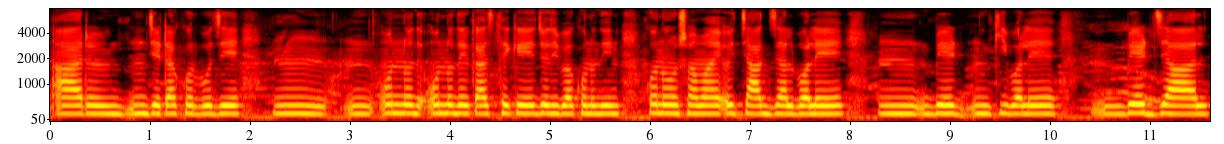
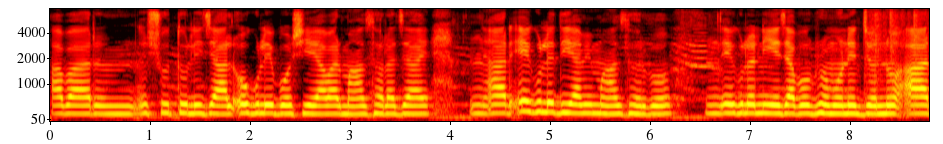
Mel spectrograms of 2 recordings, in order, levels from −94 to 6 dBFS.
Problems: background conversations at intervals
